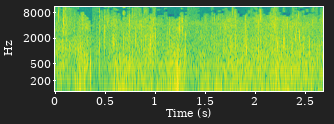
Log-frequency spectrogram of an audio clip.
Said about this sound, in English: I've turned north. I'm walking directly into the wind.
